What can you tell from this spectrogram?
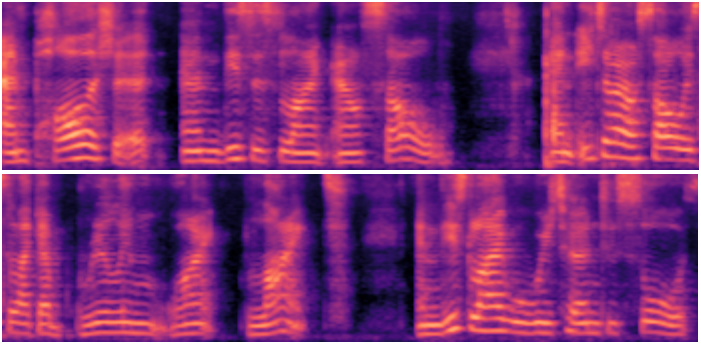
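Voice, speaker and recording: On a very clean recording with a silent background, a woman with a fairly low pitch speaks at a fairly slow pace with lively intonation. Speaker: tarot reader. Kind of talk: live stream tarot reading. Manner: loud.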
